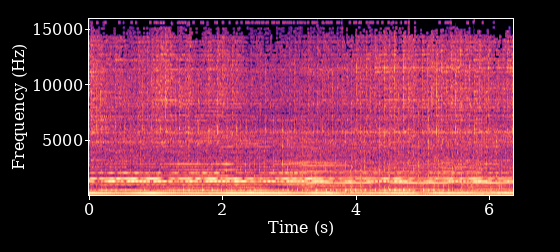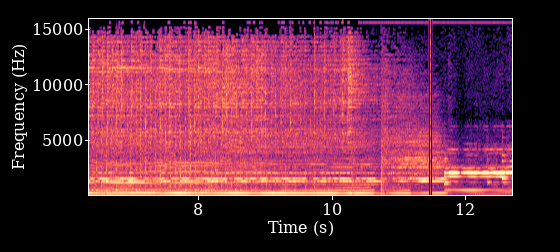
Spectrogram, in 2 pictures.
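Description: Psychedelic/progressive rock band playing an instrumental passage: a long held keyboard chord over a busy drum and bass rhythm. About ten and a half seconds in the drums stop, and just at the end a single high sustained tone enters.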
